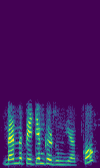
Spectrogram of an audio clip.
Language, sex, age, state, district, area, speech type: Urdu, female, 45-60, Delhi, Central Delhi, rural, conversation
